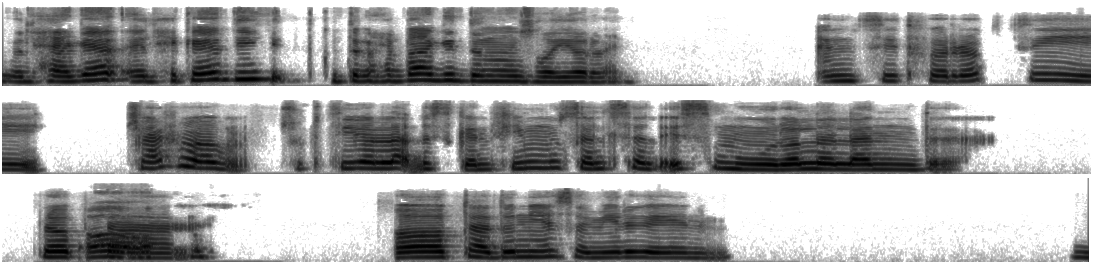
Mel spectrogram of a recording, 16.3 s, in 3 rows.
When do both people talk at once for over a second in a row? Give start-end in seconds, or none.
none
